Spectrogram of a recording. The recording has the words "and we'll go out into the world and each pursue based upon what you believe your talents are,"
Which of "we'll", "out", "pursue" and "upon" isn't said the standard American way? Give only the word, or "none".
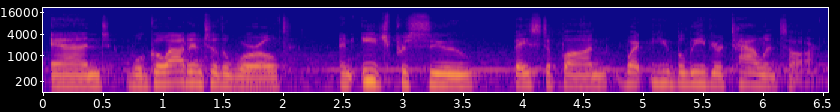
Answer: none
